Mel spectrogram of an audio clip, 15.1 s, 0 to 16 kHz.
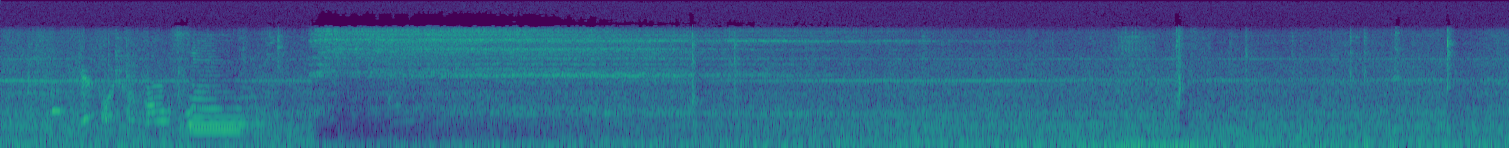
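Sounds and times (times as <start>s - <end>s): locomotive horn blast: 1.8s - 3.0s
air hissing: 2.5s - 10.5s.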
